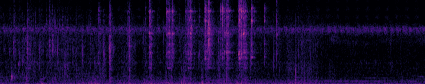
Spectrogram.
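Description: Split milk poured into a steel mesh strainer: whey splashing and pattering into a steel bowl with light taps on the metal. It dies down about four seconds in as the chhana is left to drain.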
